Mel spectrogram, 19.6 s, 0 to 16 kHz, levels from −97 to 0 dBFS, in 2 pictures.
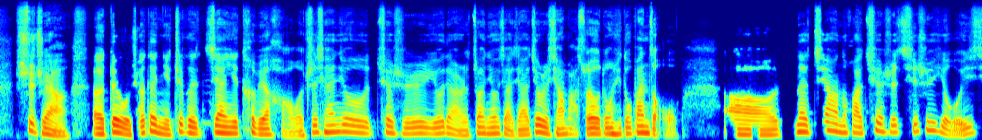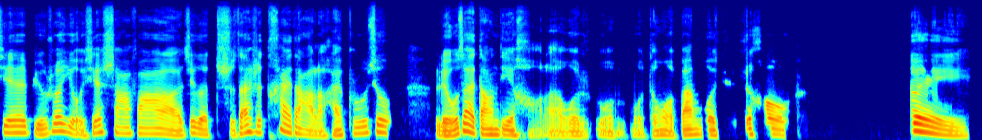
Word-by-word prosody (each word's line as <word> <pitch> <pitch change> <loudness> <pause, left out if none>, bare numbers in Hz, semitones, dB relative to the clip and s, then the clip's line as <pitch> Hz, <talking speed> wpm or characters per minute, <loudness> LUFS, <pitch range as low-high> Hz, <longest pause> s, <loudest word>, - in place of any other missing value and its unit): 是 - - 0
这 - - +2
样， 80 -1 +2 0.2
呃， 115 0 +5
对， 145 - +7
我 110 -5 +6
觉 125 - -1
得 160 - +4
你 110 -6 +2
这 155 - -1
个 130 -4 +4
建 135 +4 +4
议 125 - +4
特 - - -1
别 110 0 +4
好。 85 -7 -5
我 80 +2 -3
之 145 - -2
前 145 +1 +1
就 140 -5 +1
确 135 +2 -1
实 120 0 -1
有 115 +2 +1
点 120 -3 -1
儿 90 -1 -2
钻 125 +7 0
牛 120 +1 +1
角 110 -5 -1
尖 95 - -1
儿， - - 0
就 145 - +4
是 130 - +4
想 105 +1 -1
把 110 -1 -4
所 110 - +2
有 115 - +7
东 115 +1 +2
西 110 - 0
都 120 - -1
搬 135 +2 +4
走。 - - -3 0.4
啊， - - -6 0.6
那 150 0 +3
这 145 +7 -5
样 170 -3 +4
的 135 - 0
话 130 -1 +1
确 170 +4 -1
实 145 -1 -3
其 145 +2 -6
实 175 +2 -3
有 115 - -1
一 115 +4 -2
些 135 -1 -1
比 115 -6 -6
如 100 - -1
说 165 +6 0
有 145 - -2
一 - - -6
些 130 +12 -3
沙 125 -4 -5
发 120 -1 -5
啊， 105 -6 0
这 125 - -4
个 105 -4 -1
实 90 - -9
在 145 - +1
是 140 -3 -4
太 150 +2 -2
大 110 -9 -1
了， 80 -2 -3
还 90 +1 -3
不 100 +5 -9
如 125 - -2
就 135 -2 -2 0.4
留 85 -1 +2
在 160 -4 +4
当 105 -4 +1
地 95 -2 0
好 90 - -9
了。 - - -5
我 80 0 -4
我 75 - -6
我 - - -8
等 85 - -6
我 90 -4 -1
搬 100 +5 0
过 95 -3 -1
去 90 - -11 0.2
之 - - +1
后 110 -4 -1 1.2
对， 105 - +4
120 Hz, 280 characters per minute, -24 LUFS, 95-135 Hz, 1.2 s, 对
